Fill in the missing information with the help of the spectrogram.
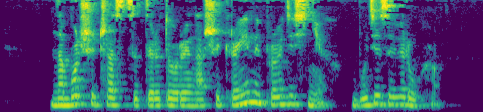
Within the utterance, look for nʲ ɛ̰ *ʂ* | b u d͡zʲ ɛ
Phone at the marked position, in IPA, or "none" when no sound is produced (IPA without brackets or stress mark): x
